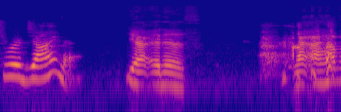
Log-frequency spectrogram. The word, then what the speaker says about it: Regina: youtube and i i searched for how to pronounce regina canada and it's regina yeah it is i have a friend who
